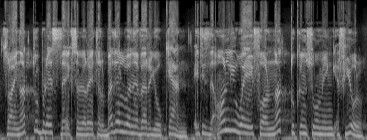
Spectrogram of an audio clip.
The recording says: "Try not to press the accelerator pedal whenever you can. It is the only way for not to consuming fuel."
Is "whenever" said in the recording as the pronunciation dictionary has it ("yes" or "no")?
yes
